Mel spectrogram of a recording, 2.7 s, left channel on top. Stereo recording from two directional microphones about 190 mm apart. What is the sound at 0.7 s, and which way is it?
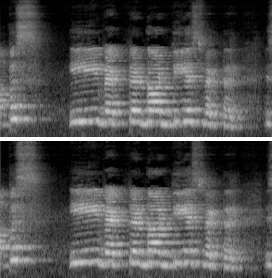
Speech, 10° right (ahead or behind).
